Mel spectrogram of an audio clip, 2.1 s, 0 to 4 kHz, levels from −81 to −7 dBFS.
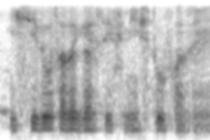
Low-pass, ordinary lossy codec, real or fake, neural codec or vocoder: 3.6 kHz; none; real; none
